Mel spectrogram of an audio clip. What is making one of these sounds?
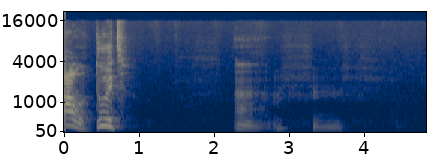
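A man talks with animation into a microphone, up close.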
